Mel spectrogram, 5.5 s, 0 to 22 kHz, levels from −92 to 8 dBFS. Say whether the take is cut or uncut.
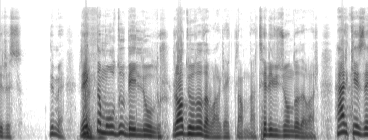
uncut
